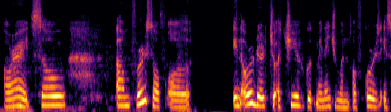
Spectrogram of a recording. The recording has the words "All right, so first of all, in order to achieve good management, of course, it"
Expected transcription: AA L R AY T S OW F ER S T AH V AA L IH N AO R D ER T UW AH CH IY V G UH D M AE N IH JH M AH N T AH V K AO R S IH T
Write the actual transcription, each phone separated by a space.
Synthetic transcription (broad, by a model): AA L R AY T S OW F ER S T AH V AA L IH N AO R D ER T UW AH CH IY V G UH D M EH N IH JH M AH N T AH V K AO R S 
